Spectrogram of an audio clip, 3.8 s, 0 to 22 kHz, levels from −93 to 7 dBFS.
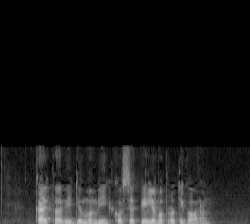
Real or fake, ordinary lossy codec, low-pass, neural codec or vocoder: fake; AAC, 24 kbps; 19.8 kHz; vocoder, 44.1 kHz, 128 mel bands, Pupu-Vocoder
